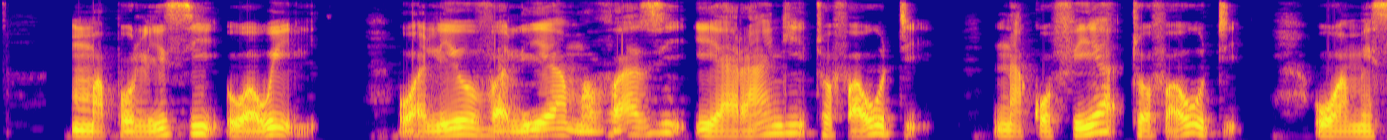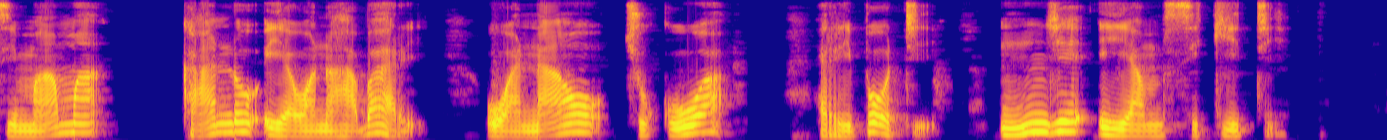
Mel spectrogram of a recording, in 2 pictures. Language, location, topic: Swahili, Mombasa, government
